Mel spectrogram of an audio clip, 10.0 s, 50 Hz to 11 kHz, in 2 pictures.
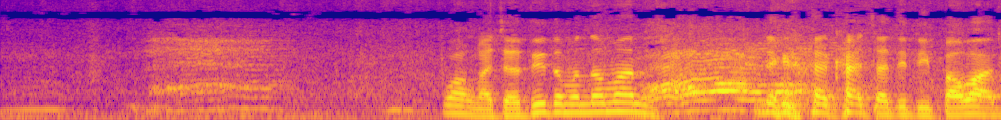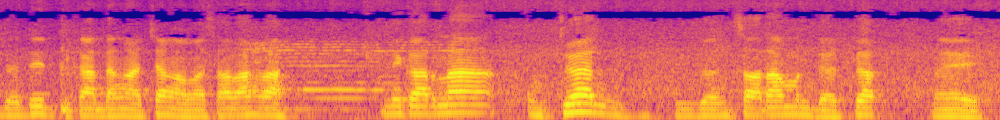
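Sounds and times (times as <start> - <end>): sheep bleating: 0.6 - 1.5, 3.2 - 4.3, 6.1 - 7.1.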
